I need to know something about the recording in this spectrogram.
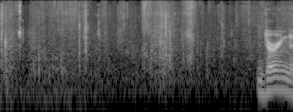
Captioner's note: indistinct rustling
